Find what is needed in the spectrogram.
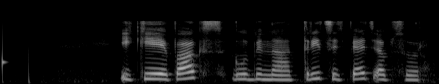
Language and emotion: Russian, neutral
